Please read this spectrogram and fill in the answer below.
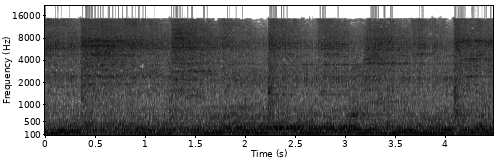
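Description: A live punk rock band playing loud: a DW drum kit pounding with cymbal crashes about a third of a second in and again a little past two seconds, over electric bass and guitar through Marshall amps. Recorded close to the stage on a cell phone.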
